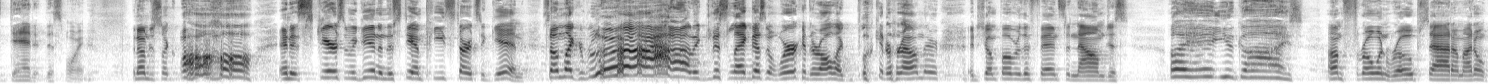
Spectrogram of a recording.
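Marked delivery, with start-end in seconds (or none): 1.8-2.6 loud, high pained "oh"; mock manly howl. Hired hand kicked in thigh, mock howl. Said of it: "I yelled out a very manly, uh, howl". 5.8-6.9 loud, high, long "aah"; mock terrified scream. Hired hand fleeing stampede on dead leg, mock scream. 11.7-13.0 high, slow, drawn-out wail; whiny mock despair. Hired hand throws ropes at horses, whiny wail.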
